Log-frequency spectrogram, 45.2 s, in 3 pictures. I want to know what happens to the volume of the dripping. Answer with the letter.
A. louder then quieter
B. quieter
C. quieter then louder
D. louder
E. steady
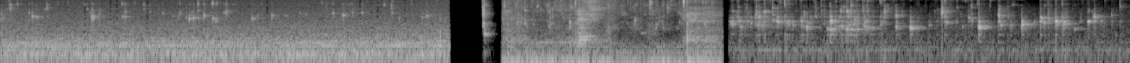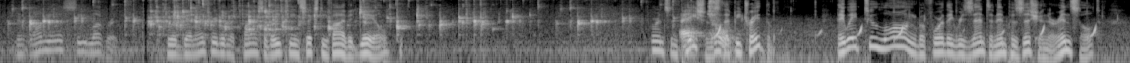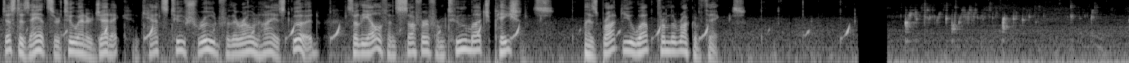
B.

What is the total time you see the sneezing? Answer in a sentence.
The sneezing can be heard for 2 seconds in total.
